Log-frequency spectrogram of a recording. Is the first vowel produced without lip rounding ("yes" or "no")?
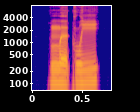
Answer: yes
